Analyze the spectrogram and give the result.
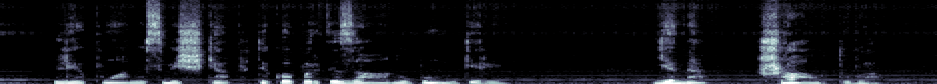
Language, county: Lithuanian, Panevėžys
